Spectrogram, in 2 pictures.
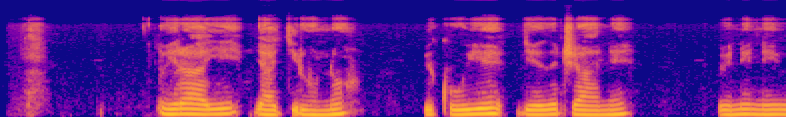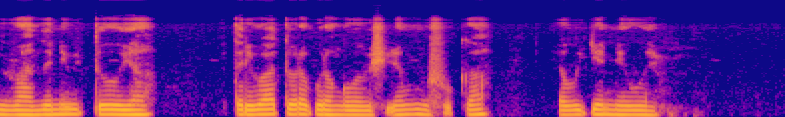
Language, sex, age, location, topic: Kinyarwanda, female, 25-35, Musanze, agriculture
